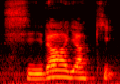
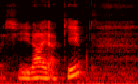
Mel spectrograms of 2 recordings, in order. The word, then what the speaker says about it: shirayaki: This is called shirayaki. Yeah, shirayaki. Yeah, Japanese pronunciation. Yeah, shirayaki.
